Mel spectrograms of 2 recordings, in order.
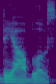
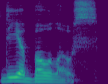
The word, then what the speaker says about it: Diabolos: I was wrong, not Diablos, Diabolos.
